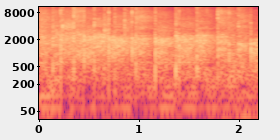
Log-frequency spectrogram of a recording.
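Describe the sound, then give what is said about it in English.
Steady hand clapping, a string of sharp claps landing roughly every quarter second over a dense, noisy wash, with no talking. “So we need a clap.”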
